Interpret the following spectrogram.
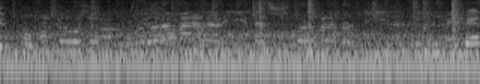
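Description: Corn grinding mill's motor running with a steady low hum while it grinds corn into masa, with voices talking over it.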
